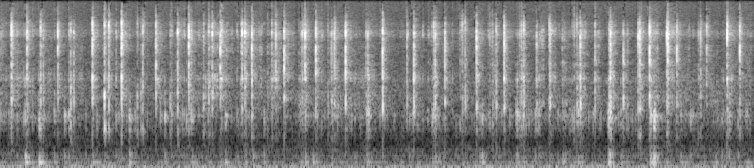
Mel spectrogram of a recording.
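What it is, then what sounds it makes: Glossy magazine page tapped and scratched with fingernails. Long green nails tap and scratch on the illustrated glossy page of an open magazine lying flat on a wooden table. A rapid, irregular stream of quiet, dry, bright clicks mixes with a papery scratching hiss. Each tap dies away almost instantly.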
